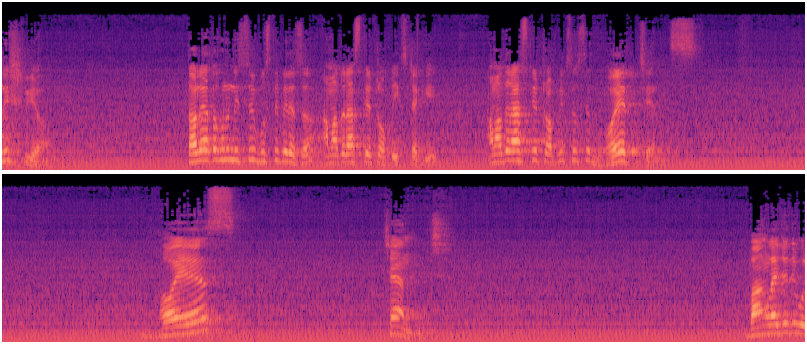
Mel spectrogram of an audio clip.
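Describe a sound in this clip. A man speaks calmly into a clip-on microphone, explaining in short phrases.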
